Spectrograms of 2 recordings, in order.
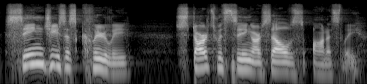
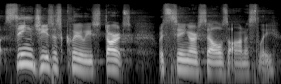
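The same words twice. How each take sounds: First: "Seeing Jesus clearly" spelled out slowly, each word weighed; slow emphatic key line. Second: Said in the usual way. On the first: Shown as a demonstration. Pastor giving the congregation the line to note, slow and deliberate. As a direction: lay it down slowly for note-takers. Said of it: "I wrote it in my notes this way so you can remember". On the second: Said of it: "I wrote it in my notes this way".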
